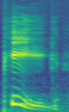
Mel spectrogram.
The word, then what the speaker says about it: PG: No, that's the currency of the game, pronounced Peeg, although I think it's kind of like a abbreviation for pieces of gold or gil or whatever. They call it Peag, so that's going to be our currency.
